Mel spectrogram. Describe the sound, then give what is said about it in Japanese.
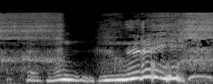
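A breathy exhale of lukewarm breath blown at someone, airy hiss layered over a soft voiced hum, drawn out for about two seconds with a brief break midway. “ぬるい吐息を吹きかけるな。”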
